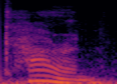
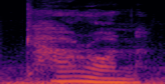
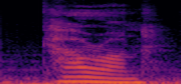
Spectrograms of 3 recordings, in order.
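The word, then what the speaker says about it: Charon: it's just as you described it only your pronunciation is a little off the name you heard wasn't karen it was c h r o n as in caron the ferryman of the dead karon who in exchange for the right coin helps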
